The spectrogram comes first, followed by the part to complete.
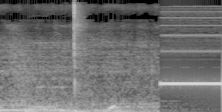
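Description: A low hum, then about one and a half seconds in a steady, piercing beep cuts in: the single-pitch tone of a 'please stand by' television test card, used as a comic sound effect.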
